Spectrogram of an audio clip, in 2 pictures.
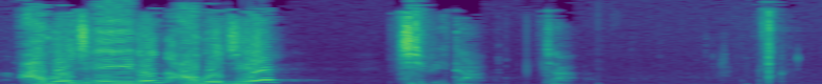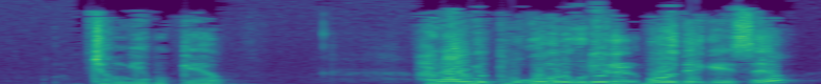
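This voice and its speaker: Telling the story with lively animation and acted-out outbursts, a male pastor gives his Sunday sermon in a high-pitched voice.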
